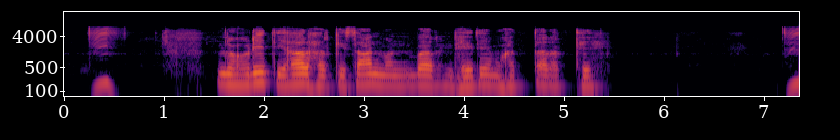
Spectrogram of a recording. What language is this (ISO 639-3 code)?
hne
